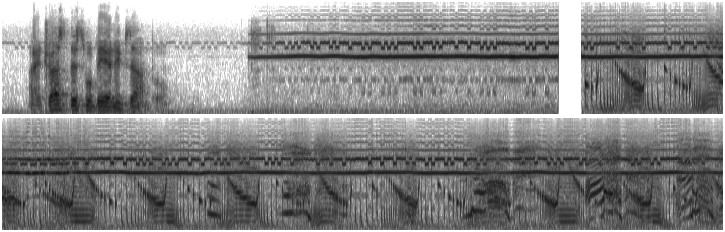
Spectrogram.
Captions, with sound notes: I trust this will be an example. (machinery whistling) (buzzing) (whimpering)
